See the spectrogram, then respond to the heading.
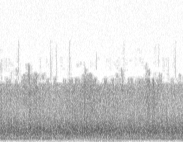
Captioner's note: applause; cheering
